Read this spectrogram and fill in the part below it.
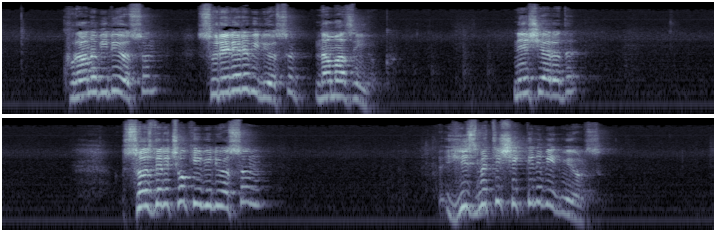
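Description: An older man speaks calmly into a close microphone, with pauses between phrases.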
